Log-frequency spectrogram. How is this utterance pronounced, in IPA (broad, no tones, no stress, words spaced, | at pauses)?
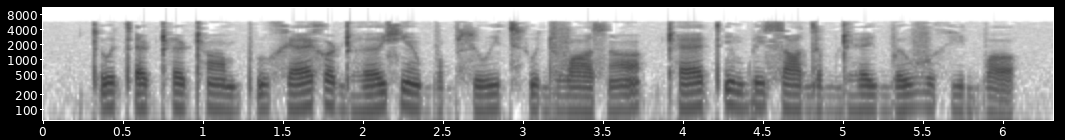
tʼʊtʼæ ʈʰɜʈʰɑ̃bpʼu xæxɒ ɖʱɜɕɛ̃u̯ bɒbsui̯t͡sʼud vɑsɑ̃ | ʈʰætʼĩb ɽisɑdʌb ɖʱɛi̯bəu̯vʊ xidbɒ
